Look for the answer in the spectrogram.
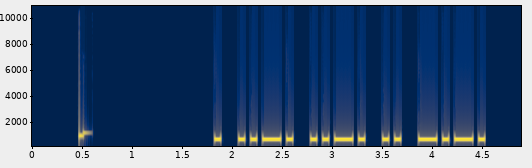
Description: Morse code, heard as a keyed tone, about 20 wpm, 700 Hz. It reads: EFFIC
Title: Build A Word - 5 Letters At A Time - 10-Letter Words - 20wpm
